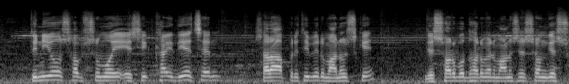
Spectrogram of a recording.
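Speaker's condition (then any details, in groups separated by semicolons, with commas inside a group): No condition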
